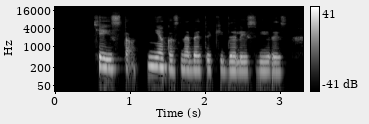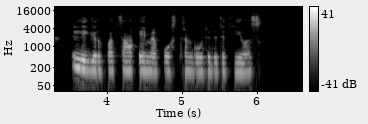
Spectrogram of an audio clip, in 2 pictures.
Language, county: Lithuanian, Kaunas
